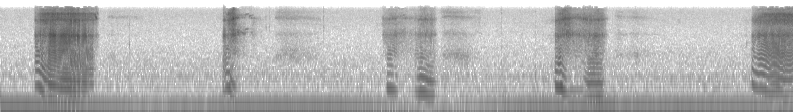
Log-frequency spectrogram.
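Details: A small cat with half-open eyes snores loudly while asleep, in repeated rasping, buzzy bursts against a steady low hum in the background; a harmless sleep snore, loud for its small body.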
